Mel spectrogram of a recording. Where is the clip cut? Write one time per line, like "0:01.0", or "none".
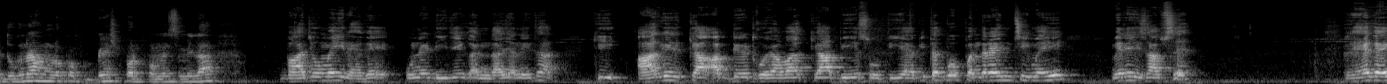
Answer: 0:02.4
